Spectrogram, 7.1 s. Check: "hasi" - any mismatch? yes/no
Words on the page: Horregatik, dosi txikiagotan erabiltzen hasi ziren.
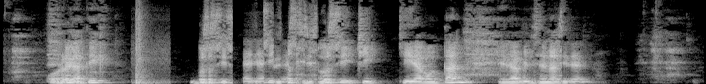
yes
